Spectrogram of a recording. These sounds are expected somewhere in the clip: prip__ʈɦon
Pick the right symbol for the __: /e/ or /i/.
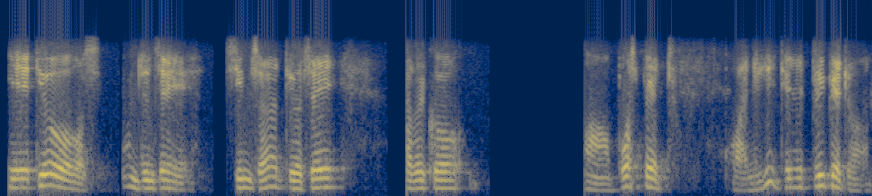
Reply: e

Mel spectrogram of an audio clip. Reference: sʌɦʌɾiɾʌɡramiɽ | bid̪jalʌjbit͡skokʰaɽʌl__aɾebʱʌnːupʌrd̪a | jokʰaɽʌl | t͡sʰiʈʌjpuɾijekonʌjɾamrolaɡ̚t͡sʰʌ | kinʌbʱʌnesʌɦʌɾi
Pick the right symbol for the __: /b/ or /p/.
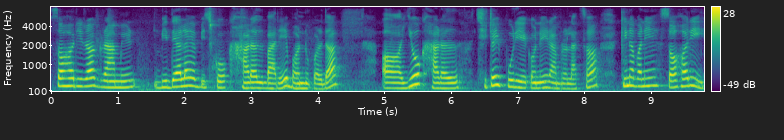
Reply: b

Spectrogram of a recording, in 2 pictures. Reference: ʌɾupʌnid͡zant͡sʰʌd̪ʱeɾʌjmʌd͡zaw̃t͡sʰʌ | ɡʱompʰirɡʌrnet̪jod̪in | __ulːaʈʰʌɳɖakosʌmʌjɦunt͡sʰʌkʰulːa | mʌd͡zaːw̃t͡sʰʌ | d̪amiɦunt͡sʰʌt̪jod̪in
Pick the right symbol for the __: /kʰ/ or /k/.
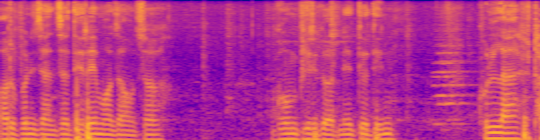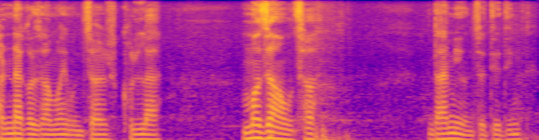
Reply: kʰ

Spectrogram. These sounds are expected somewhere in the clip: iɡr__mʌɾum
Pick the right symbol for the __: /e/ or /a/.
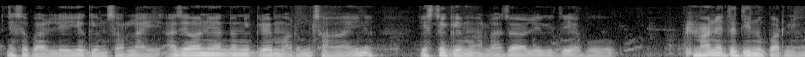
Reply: e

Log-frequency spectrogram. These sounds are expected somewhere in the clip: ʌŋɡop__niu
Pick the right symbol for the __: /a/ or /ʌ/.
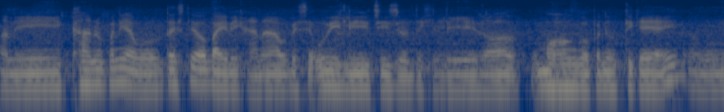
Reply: ʌ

